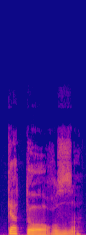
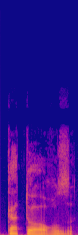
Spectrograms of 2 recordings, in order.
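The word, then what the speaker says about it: quatorze: Then here, 14, so remember Q and U here, well basically you've got to put this U vowel, because that's the rule in French, even if you don't pronounce it, okay, so you will get the sound K here, K, 14, 14, okay,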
